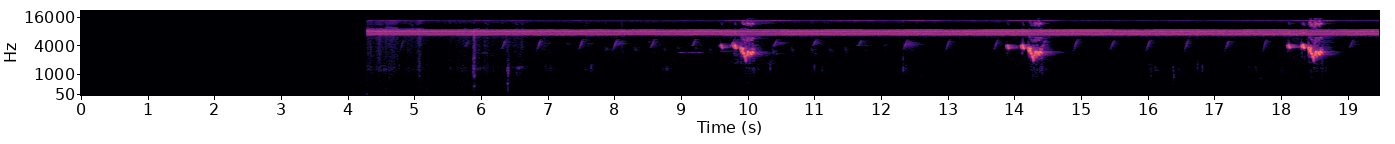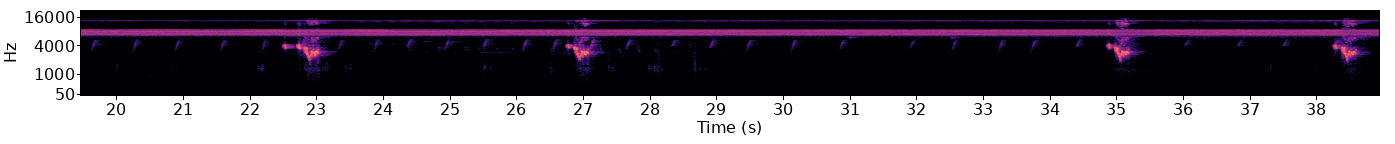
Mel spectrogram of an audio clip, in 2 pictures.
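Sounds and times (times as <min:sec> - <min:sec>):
steady high hiss: 0:04.3 - 0:06.4.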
